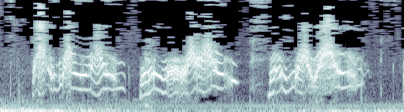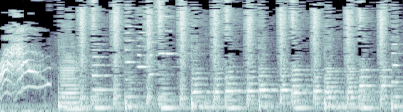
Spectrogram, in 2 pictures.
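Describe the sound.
A human voice mimics a female cat in heat wanting a tom, with four drawn-out, wavering caterwauls, loud, before upbeat music with a steady beat takes over for the rest.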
